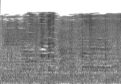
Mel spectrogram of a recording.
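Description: A metal spoon clinking lightly against serving dishes a few times around the middle, over soft background music.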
